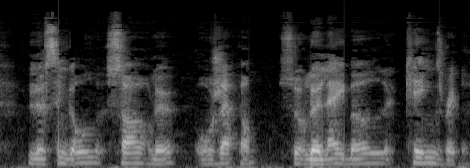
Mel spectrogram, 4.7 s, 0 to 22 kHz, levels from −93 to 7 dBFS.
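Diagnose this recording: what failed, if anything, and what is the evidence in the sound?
The speech skips at 0.59, 1.54, 2.49, 3.44 and 4.39 s, each time losing about 50 ms with the two sides butted together. This is audio missing between chunks, likely at the driver or buffer stage dropping samples at each 1.0 s chunk handover. Its regular spacing distinguishes it from random dropouts.

At 0.70–0.75 s and 4.55–4.60 s there are short glitches. This is damaged data in a compressed stream at the codec or storage stage: the decoder misreads corrupt frames and resyncs.

From 3.10 to 3.22 s the speech and its background noise step up together by about 8 dB, then drop back. This is a sudden gain jump, likely a digital gain change in call processing applied without a ramp. Because the noise floor moves too, it cannot be a louder speaker.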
